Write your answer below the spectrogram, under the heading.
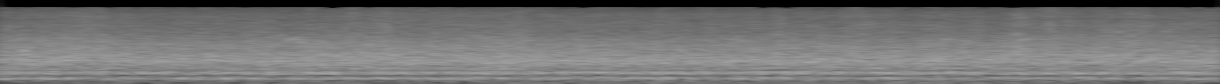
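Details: Honeybees in spring, swarms flying in and out of their hive among blooming flowers, making a dense continuous buzzing hum with steady low drone bands and no breaks.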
